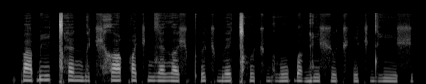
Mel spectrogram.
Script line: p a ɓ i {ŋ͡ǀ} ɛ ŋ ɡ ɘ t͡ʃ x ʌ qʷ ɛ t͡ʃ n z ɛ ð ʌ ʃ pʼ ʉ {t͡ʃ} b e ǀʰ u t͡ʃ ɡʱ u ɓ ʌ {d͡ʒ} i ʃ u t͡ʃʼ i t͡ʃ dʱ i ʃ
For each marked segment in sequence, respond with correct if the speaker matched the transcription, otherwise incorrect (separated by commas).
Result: incorrect, correct, incorrect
